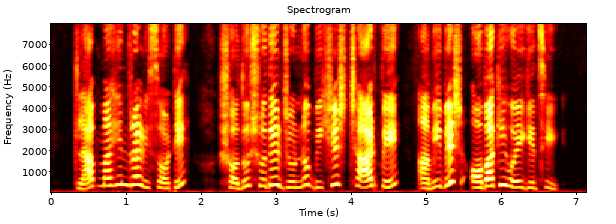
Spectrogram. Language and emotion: Bengali, surprised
